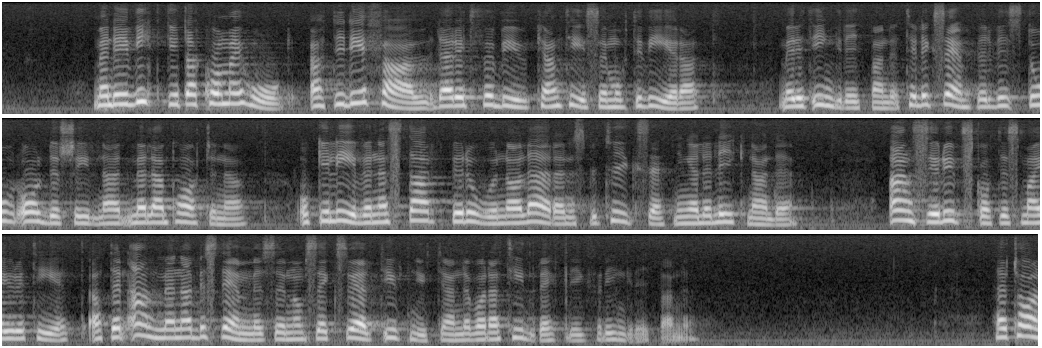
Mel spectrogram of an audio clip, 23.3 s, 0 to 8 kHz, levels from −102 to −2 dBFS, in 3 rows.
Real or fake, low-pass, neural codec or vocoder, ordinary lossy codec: real; none; none; none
